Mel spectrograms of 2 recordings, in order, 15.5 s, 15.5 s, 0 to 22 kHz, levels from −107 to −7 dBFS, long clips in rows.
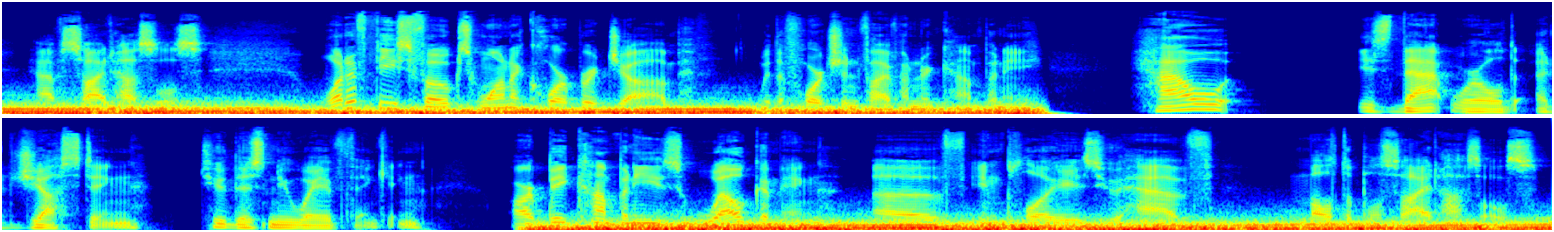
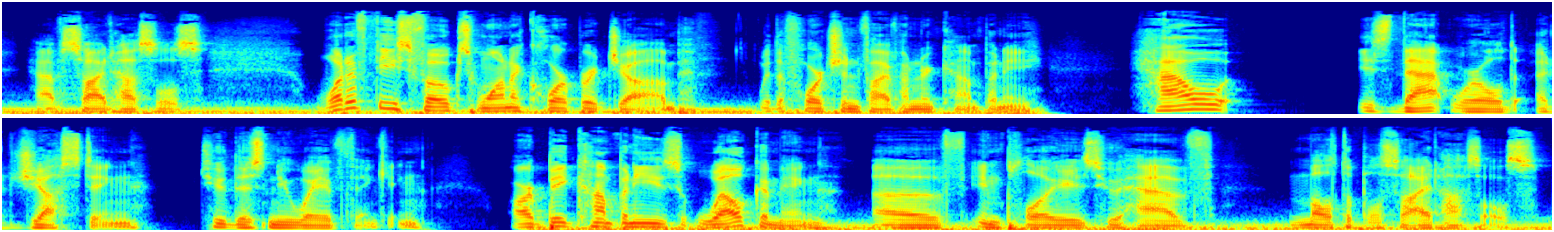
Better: second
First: low rumble; loud; until 5 s and from 10 s on; 2 dB below the speech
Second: low rumble; faint; until 5 s and from 10 s on; 25 dB below the speech

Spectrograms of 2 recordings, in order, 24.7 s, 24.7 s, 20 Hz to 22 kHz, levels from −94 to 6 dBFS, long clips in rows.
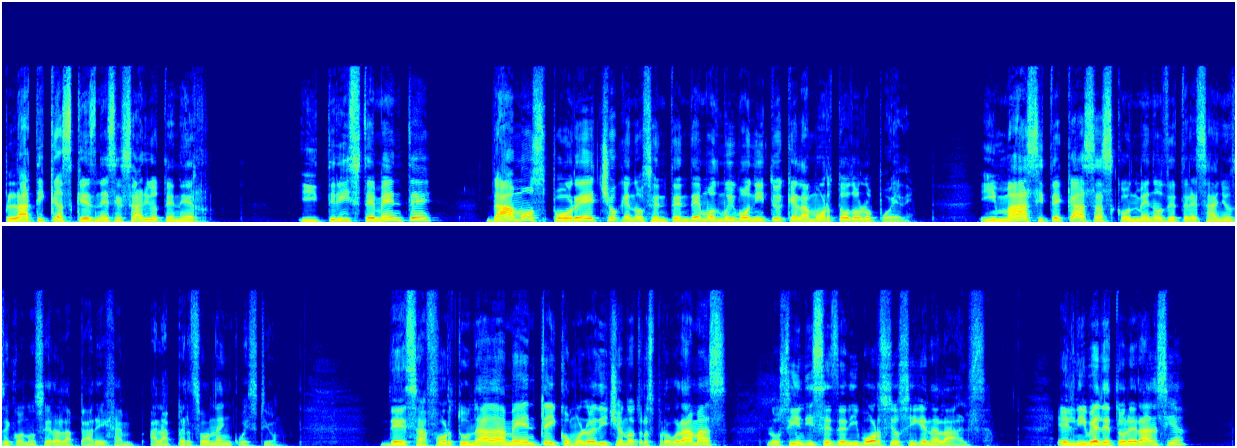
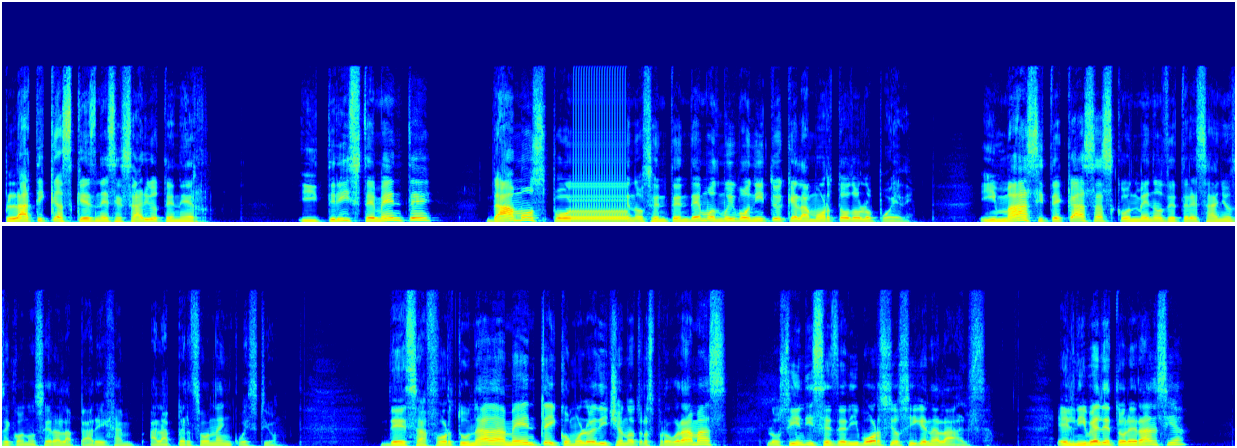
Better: first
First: none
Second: audio freezing; at 5.5 s for 0.5 s

